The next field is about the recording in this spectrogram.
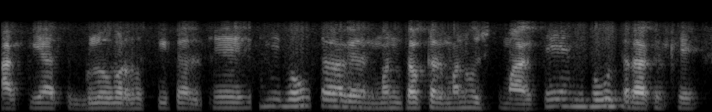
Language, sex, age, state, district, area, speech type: Maithili, male, 30-45, Bihar, Madhubani, rural, conversation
